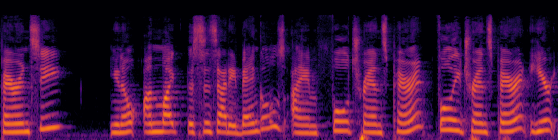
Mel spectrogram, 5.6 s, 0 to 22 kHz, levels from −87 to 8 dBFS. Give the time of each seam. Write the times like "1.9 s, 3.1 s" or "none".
4.3 s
